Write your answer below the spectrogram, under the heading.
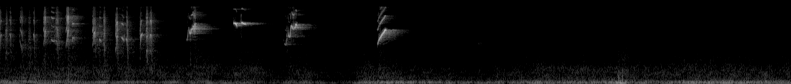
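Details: Lure recording of a ruby-cheeked sunbird to get birds singing daily: a quick string of dry, high ticks, then four separate sharp, downslurred squeaky chirps, followed by quiet.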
